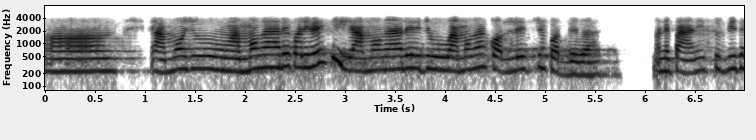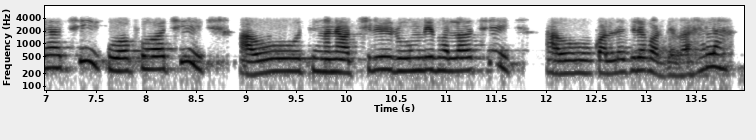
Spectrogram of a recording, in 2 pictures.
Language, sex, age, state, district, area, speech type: Odia, female, 60+, Odisha, Dhenkanal, rural, conversation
